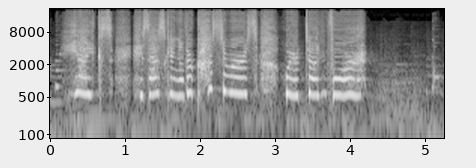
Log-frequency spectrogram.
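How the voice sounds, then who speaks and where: A woman voicing a tiny, excitable female fairy companion in a video game, chirpy and exclamatory, calling herself by name. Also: extremely high pitch, takes it slowly, loud music behind the voice. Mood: panicked. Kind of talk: video game dub acting.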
